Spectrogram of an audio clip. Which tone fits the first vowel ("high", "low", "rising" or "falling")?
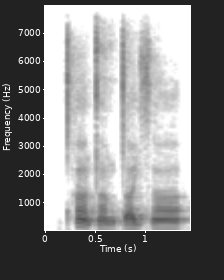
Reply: falling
